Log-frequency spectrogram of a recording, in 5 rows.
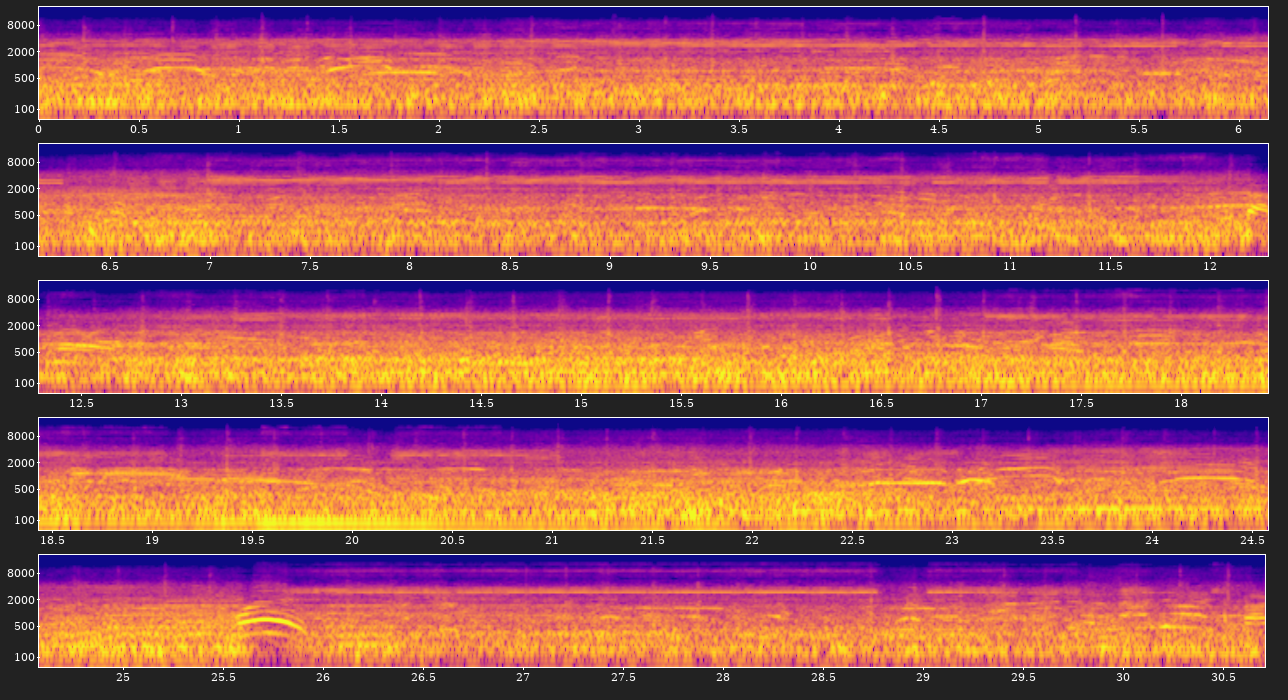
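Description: Many motorcycle engines running together close by, mixed with men's shouting voices. There are stretches of steady high tones, and one brief loud burst about 26 seconds in.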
